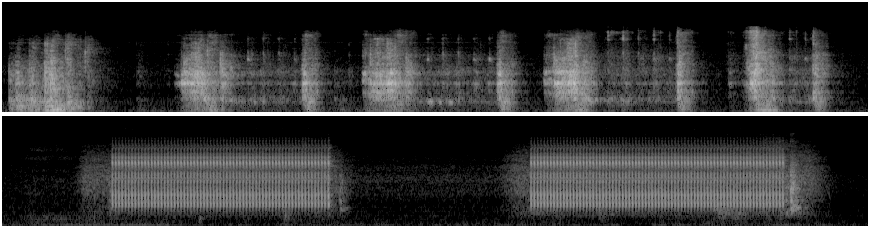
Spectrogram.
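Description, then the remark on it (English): A telephone is dialed to call a country club in a quick series of clattering, whirring bursts, followed by two long, steady ringing tones on the line with a pause between them. No one speaks. “You reach for the phone and call the club.”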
